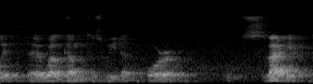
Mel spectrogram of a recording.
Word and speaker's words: Sverige: And we have chosen to call it Welcome to Sweden, or Sverige as it is pronounced in Swedish.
